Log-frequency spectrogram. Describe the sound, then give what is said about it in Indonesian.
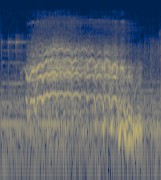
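A horse neighs once, loud: a long, shaky whinny with a quavering, wavering pitch that lasts about two seconds before fading out. No one speaks. “Dan kedua, kalian telah mencuri kuda kami.”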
